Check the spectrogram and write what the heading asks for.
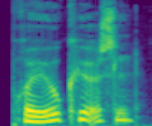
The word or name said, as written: prøvekørsel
